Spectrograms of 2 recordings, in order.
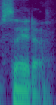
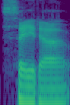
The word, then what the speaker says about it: SATA: There was always a debate among like hardware junkies who use SATA devices, whether or not it's pronounced SATA or SATA. I prefer SATA, but it sounds like the team's going with SATA.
